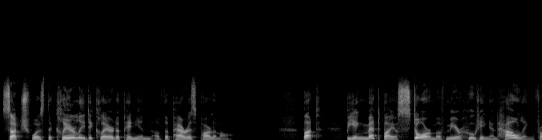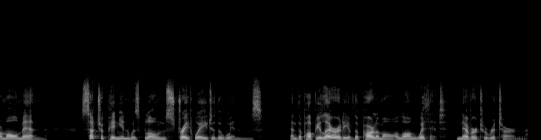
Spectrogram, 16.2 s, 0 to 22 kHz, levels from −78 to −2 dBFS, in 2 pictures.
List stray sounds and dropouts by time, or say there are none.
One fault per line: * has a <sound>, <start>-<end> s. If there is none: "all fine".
all fine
